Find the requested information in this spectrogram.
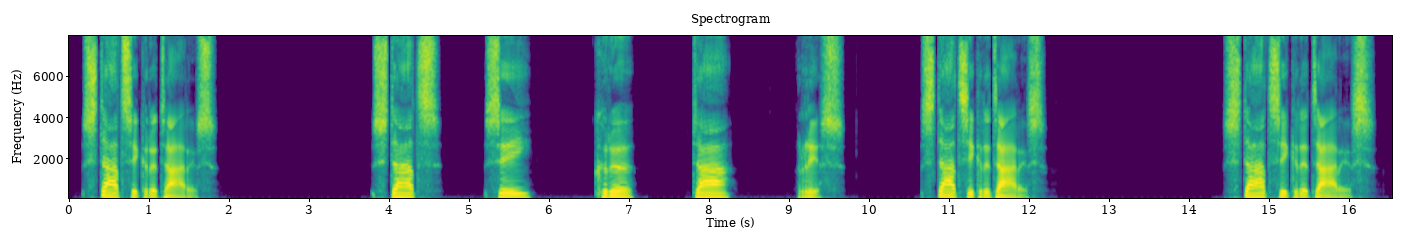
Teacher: There is a light emphasis on the first syllable.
